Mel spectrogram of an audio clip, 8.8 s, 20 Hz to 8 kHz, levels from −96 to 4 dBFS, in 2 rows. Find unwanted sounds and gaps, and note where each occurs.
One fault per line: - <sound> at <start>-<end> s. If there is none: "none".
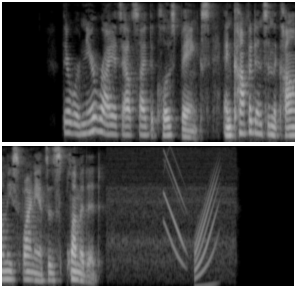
- chirp at 6.8-7.7 s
